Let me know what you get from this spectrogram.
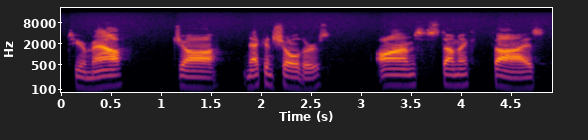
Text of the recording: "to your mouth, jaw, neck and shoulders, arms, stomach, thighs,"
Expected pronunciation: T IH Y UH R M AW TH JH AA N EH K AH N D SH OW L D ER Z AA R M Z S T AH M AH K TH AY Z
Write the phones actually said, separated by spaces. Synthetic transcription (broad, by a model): T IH Y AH R M AW TH JH AA N EH K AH N SH OW L D ER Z AA R M Z S T AH M AH K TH AY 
